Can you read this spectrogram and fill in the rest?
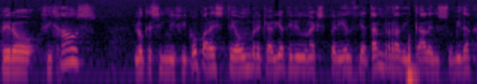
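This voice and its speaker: A man's voice: fairly high pitch, moderate pace, lo-fi sound. A middle-aged man from Barcelona with a Spain accent, preaching a sermon with emphatic repetition and conversational asides to his listeners. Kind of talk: sermon with Bible reading and storytelling. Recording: noticeable background noise.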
